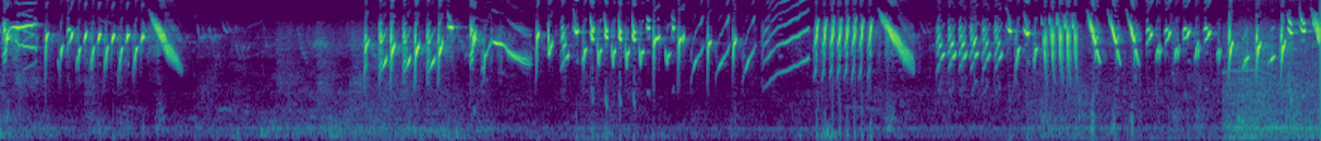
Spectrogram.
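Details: Algerian goldfinch, a free bird, in full song: rapid high tinkling trills and sweeping slurred notes in long bursts, broken by brief pauses, with a few harsher buzzy rattles near the end.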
